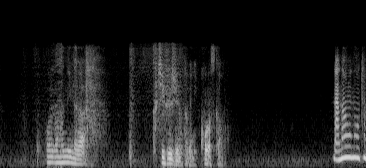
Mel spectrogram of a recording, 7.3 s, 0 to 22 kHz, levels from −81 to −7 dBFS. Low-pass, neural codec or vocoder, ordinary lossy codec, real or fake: 7.2 kHz; codec, 16 kHz, 1.1 kbps, Voila-Tokenizer; Opus, 16 kbps; fake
